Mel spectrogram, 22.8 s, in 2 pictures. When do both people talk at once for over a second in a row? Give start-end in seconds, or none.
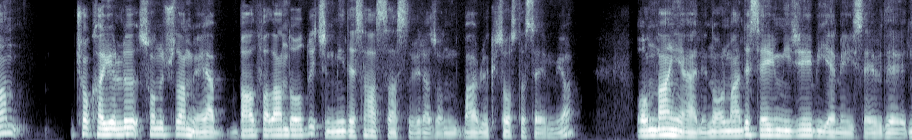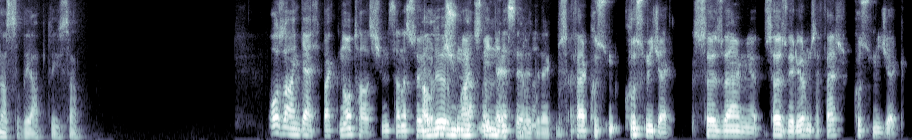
16.7-18.4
